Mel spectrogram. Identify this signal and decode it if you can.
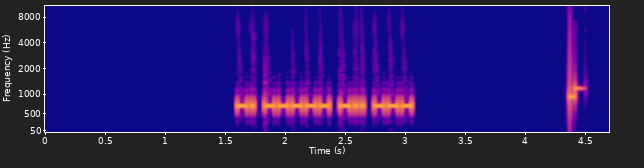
Morse code, heard as a keyed tone, about 44 wpm, 700 Hz. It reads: N0DO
